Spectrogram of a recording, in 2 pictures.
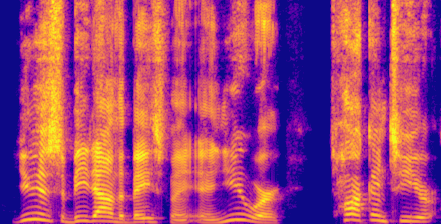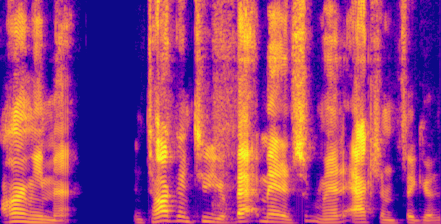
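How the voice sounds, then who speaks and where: A man speaks in a raised, projected voice, high-pitched with a bright, sharp tone and very wide pitch swings. He talks very fast on a very clean recording with a silent background. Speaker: broadcaster and former pastor. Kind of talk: interview answer. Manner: stutters, paced speech.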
